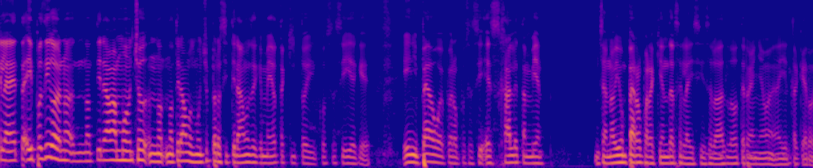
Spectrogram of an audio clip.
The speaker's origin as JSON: {"language": "Spanish", "country": "Mexico", "said": "como hombres mexicanos"}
